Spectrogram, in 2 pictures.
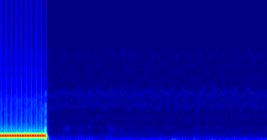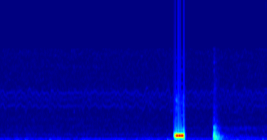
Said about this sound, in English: And we are dialing.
